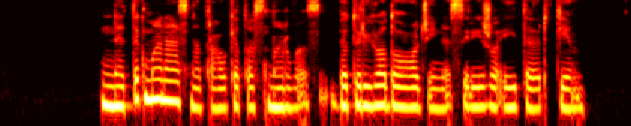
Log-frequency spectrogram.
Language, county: Lithuanian, Vilnius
